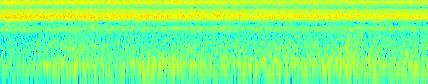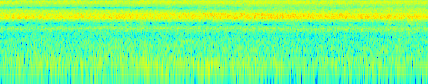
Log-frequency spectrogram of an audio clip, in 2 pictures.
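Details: Japanese summer crickets chorusing: a continuous, bright, high-pitched pulsing trill at even loudness, a couple of faint brief clicks in the middle, otherwise calm.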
